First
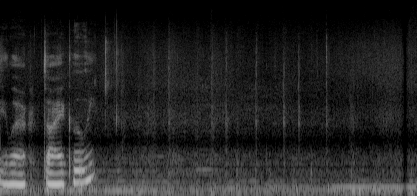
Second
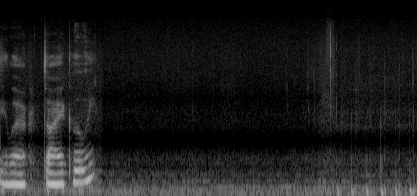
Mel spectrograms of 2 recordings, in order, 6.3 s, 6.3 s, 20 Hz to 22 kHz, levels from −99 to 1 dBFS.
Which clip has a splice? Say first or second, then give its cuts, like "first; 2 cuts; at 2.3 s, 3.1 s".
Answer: second; 2 cuts; at 1.5 s, 5.0 s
